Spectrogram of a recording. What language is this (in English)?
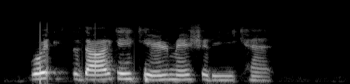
Urdu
